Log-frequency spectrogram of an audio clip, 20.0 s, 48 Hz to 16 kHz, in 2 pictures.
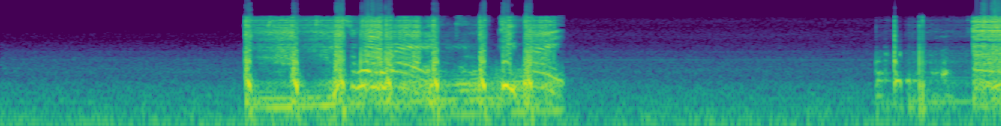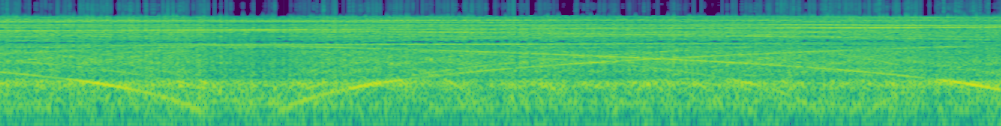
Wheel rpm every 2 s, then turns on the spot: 0, 0, 0, 0, 0, 0, 0, 0, 0, 0.
none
